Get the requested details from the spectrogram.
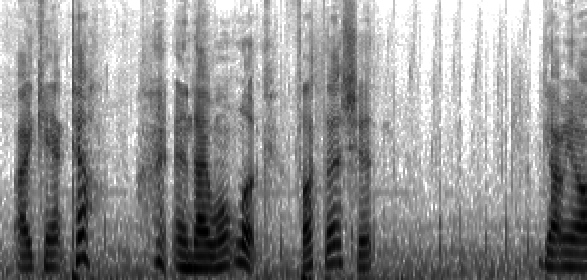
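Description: Small footsteps run across wooden floorboards.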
